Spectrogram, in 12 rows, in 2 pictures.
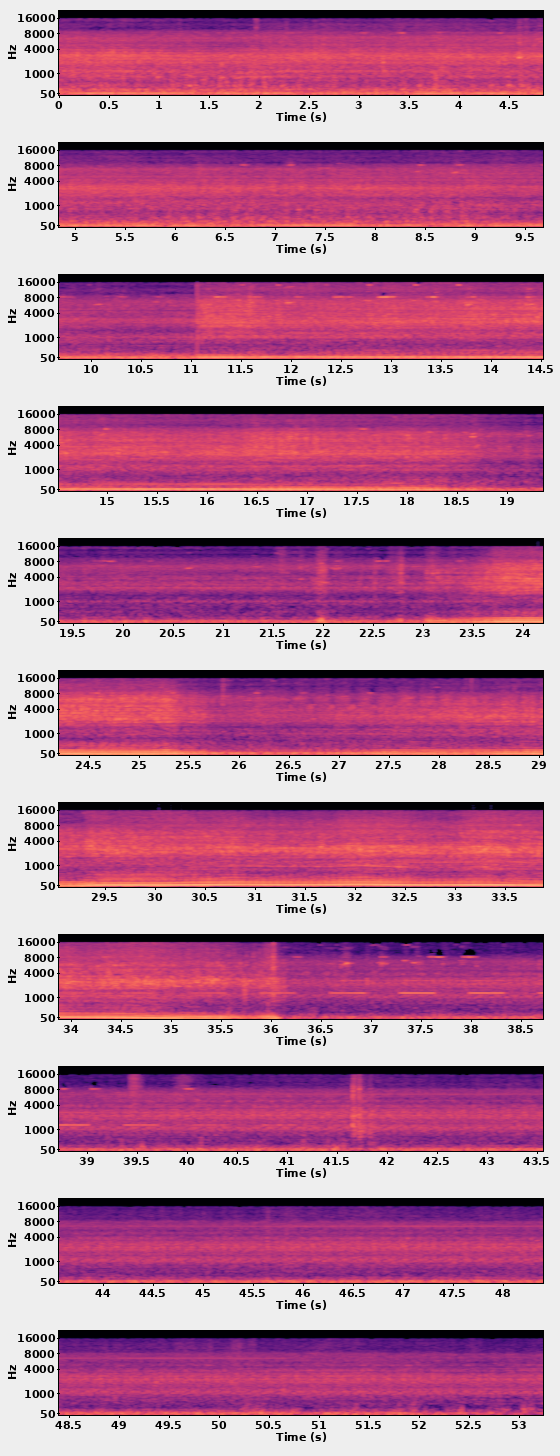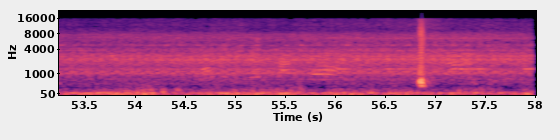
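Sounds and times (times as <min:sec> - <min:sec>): heavy diesel engine revving: 0:00.0 - 0:58.0
reversing alarm beeping: 0:36.0 - 0:41.2, 0:56.6 - 0:58.0.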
